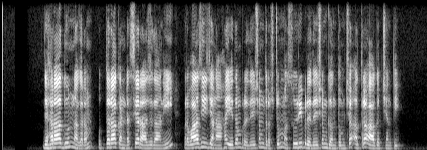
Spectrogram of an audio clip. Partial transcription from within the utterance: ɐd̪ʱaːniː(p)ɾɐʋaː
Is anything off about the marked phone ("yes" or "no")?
no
